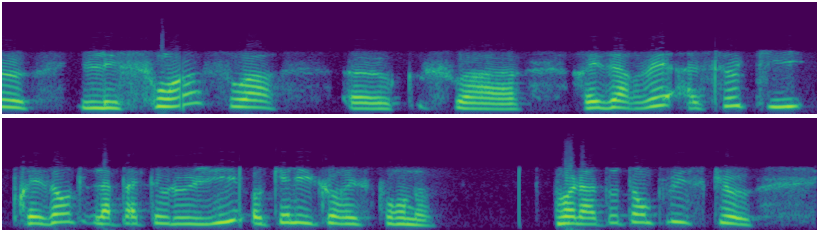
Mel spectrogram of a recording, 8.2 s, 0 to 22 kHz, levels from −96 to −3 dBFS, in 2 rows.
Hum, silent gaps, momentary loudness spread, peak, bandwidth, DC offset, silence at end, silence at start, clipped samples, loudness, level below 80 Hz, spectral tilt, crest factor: none; none; 7 LU; -8 dBFS; 4.4 kHz; under 0.1%; 0 s; 0 s; under 0.1%; -24 LUFS; -74 dBFS; -8.5 dB/octave; 16 dB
